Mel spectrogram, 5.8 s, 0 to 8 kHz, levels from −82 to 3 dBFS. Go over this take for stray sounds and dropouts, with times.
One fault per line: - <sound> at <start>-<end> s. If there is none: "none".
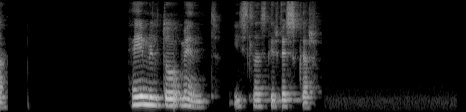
none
